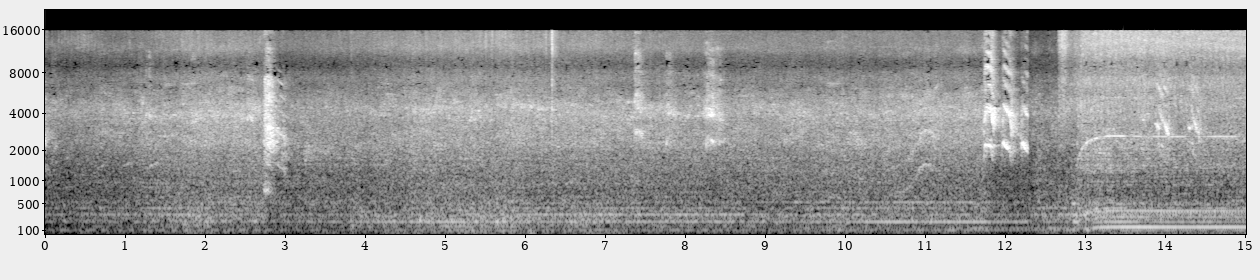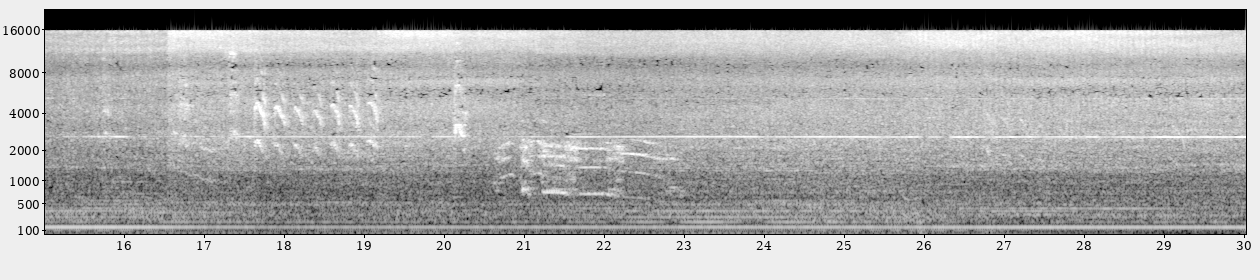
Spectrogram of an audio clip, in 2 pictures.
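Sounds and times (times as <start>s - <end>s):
low machine hum: 0.0s - 30.0s
parrots chirping and calling: 1.2s - 3.9s, 7.2s - 8.7s, 9.3s - 12.3s, 13.9s - 14.5s, 16.6s - 19.3s, 20.1s - 23.1s.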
